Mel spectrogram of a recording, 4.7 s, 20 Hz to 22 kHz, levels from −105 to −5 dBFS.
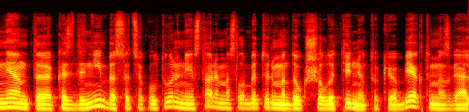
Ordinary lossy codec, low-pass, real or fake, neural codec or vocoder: Opus, 64 kbps; 14.4 kHz; real; none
